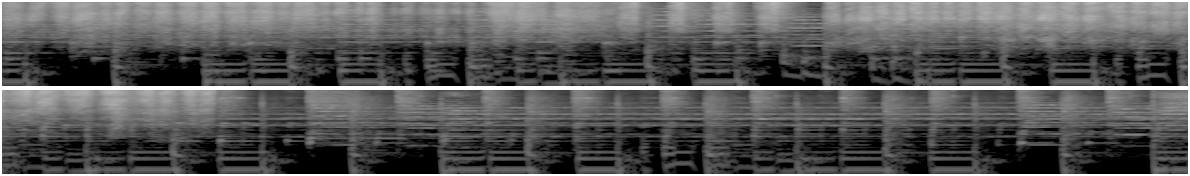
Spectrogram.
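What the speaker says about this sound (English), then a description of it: "So I'll just sandpaper it a little bit because I have some imperfection" Sandpaper rubbing over dried putty on a bathroom wall before microcement goes on, close scratchy back-and-forth strokes in a quick steady rhythm, louder and denser at first, then lighter short swipes, with no talking.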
